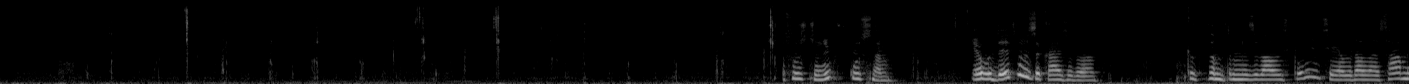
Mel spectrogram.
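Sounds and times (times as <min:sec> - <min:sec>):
person chewing: 0:00.0 - 0:08.0, 0:09.0 - 0:09.8, 0:11.0 - 0:12.0.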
